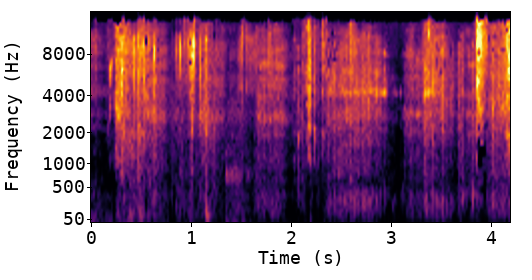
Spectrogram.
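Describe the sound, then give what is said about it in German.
Jumbo peanut flips crunch between the teeth, with crisp crinkling mixed in. Many irregular, sharp bursts run throughout, separated by brief pauses. “ich bin ja großer Erdnussflips-Fan, allerdings nur die Jumbos. Und deswegen dachte ich, ich probiere die mal, vielleicht ist das ein neues Level.”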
